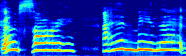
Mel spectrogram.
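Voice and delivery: high, slow, drawn-out apology; mock apology. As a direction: plead sorry in a sing-song. Apologizing after the slip.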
